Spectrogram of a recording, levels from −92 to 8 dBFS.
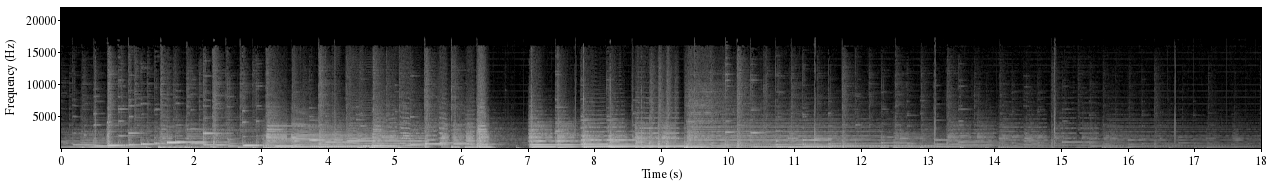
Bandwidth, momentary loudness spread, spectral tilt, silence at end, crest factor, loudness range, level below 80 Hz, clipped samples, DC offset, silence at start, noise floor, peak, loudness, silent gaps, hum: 16.5 kHz; 18 LU; -5.5 dB/octave; 0.3 s; 18 dB; 17 LU; -40 dBFS; under 0.1%; under 0.1%; 0 s; -48 dBFS; -6 dBFS; -24 LUFS; none; none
